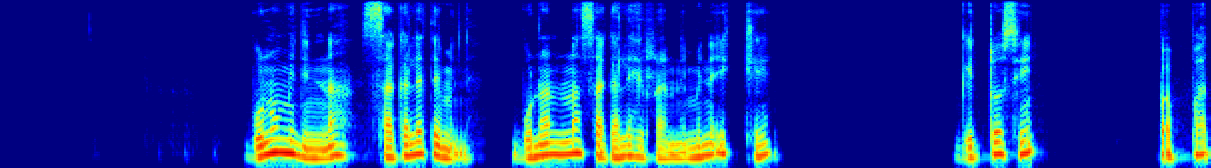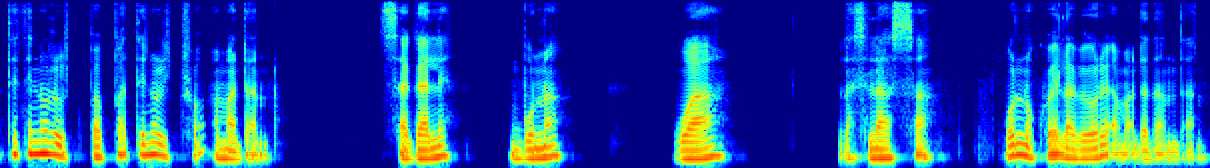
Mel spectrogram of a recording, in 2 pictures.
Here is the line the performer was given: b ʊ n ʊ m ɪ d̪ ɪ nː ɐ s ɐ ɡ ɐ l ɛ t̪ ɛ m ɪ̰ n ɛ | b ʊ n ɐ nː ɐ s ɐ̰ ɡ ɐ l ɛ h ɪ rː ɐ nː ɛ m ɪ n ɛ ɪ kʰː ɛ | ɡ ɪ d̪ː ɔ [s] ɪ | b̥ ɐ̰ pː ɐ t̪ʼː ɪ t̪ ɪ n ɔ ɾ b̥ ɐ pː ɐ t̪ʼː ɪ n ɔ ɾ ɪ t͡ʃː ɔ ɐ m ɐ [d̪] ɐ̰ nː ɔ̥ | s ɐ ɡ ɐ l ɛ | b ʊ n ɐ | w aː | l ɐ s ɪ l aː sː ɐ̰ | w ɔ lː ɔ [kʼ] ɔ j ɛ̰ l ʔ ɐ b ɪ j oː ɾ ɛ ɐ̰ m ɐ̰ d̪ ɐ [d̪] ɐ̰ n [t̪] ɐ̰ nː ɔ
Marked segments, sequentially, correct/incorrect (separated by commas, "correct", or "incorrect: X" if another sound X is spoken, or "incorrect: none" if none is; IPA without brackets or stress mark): correct, correct, incorrect: k, correct, incorrect: d̪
